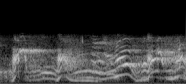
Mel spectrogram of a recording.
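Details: Four pet dogs, including a smaller red one and a black and tan one, playing together in an excited group: overlapping yips and high, wavering barks and whines crowd together without pause.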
